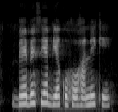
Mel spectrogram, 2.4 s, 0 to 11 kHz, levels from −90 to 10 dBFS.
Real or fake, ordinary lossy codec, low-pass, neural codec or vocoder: real; none; none; none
